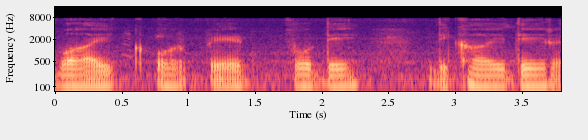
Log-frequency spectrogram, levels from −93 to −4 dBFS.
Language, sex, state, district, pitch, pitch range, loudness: Hindi, male, Haryana, Charkhi Dadri, 105 Hz, 100-115 Hz, -20 LUFS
